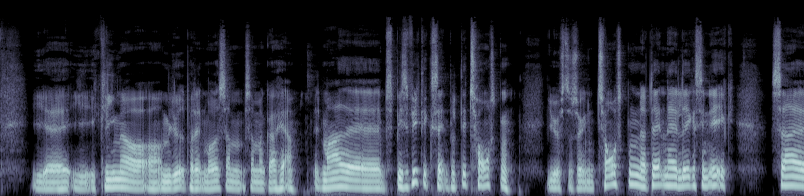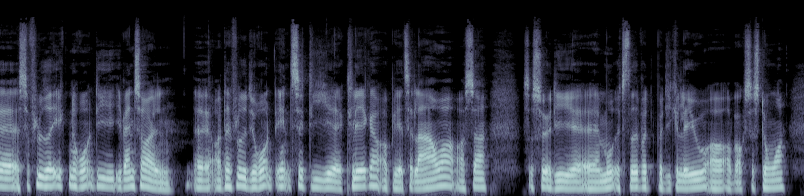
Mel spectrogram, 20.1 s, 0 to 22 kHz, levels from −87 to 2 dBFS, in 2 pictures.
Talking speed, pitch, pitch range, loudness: 220 wpm, 120 Hz, 105-140 Hz, -19 LUFS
